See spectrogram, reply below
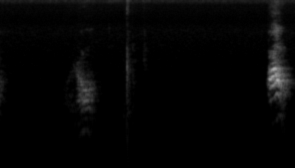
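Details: Large-billed crow imitating a human voice while talking to itself: two short, raspy, voice-like syllables a few seconds apart, with a faint click between, in a quiet indoor space.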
